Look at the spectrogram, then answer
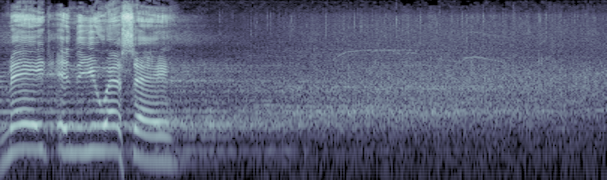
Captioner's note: applause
